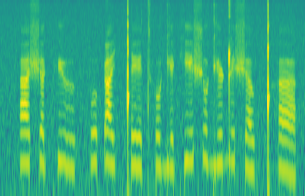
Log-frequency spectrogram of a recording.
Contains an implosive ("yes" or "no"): yes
